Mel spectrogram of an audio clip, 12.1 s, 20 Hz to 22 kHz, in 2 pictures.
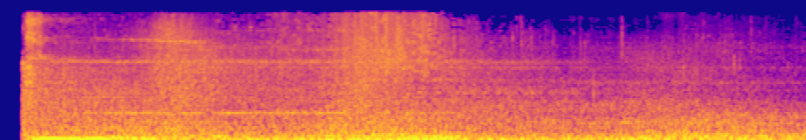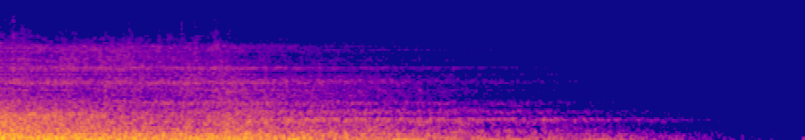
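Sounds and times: explosive hit: 0:00.2 - 0:06.6
deep rumbling sound effect: 0:00.2 - 0:11.2.

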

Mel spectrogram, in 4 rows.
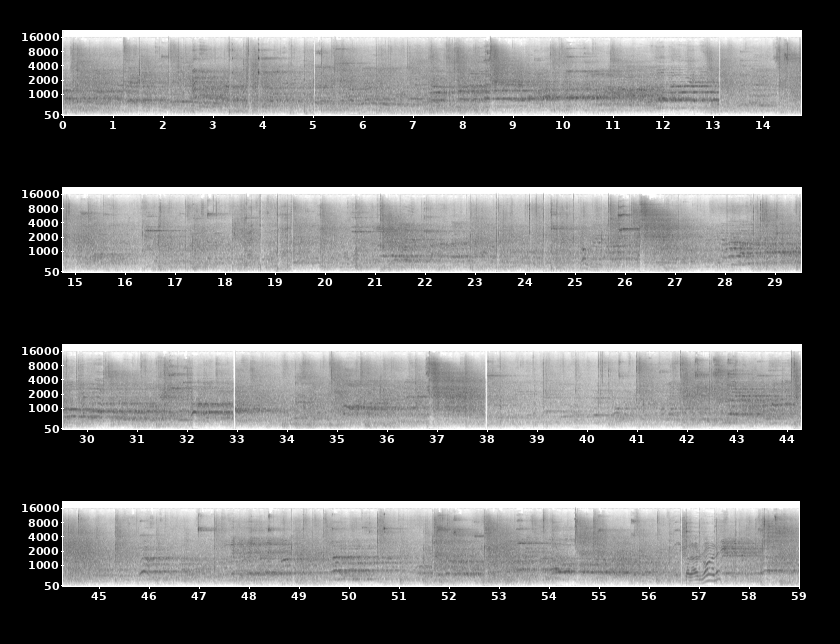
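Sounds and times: players shouting: 0:00.0 - 0:38.3, 0:39.2 - 0:59.0.

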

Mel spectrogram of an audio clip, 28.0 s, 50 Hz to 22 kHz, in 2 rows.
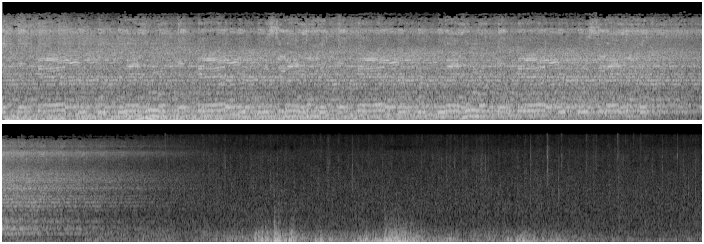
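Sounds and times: music: 0:00.0 - 0:17.2
steady rain: 0:00.0 - 0:28.0
rolls of thunder: 0:19.0 - 0:20.5, 0:21.1 - 0:23.1.

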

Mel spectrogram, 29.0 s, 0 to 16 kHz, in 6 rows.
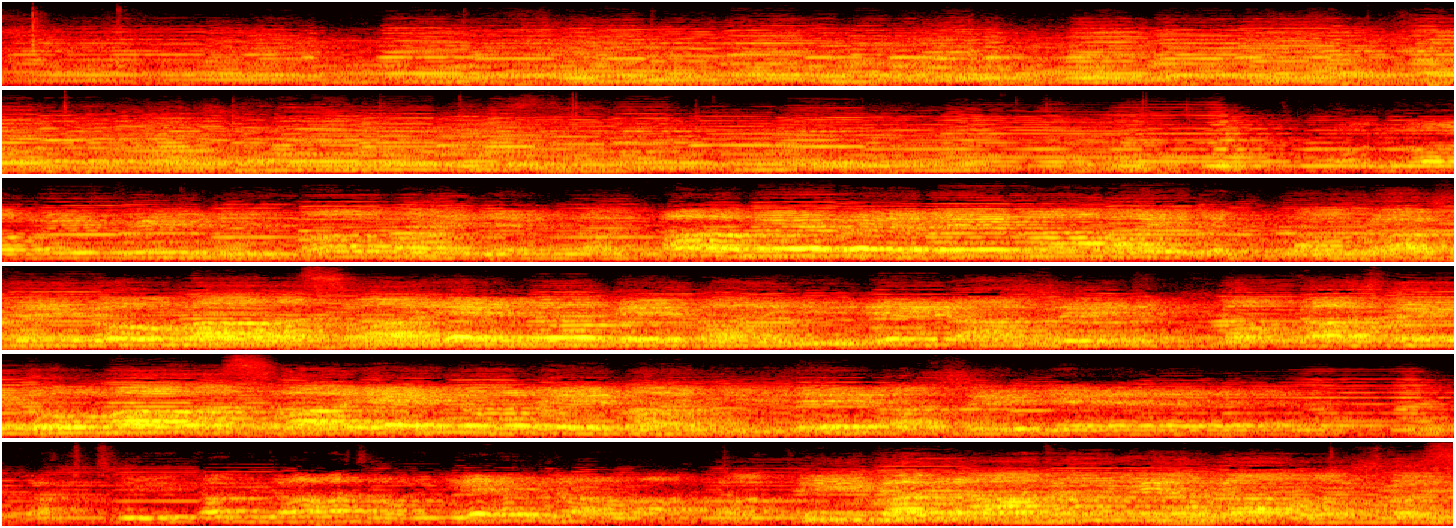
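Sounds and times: button accordion: 0:00.0 - 0:29.0
male choir singing in harmony: 0:09.1 - 0:29.0.

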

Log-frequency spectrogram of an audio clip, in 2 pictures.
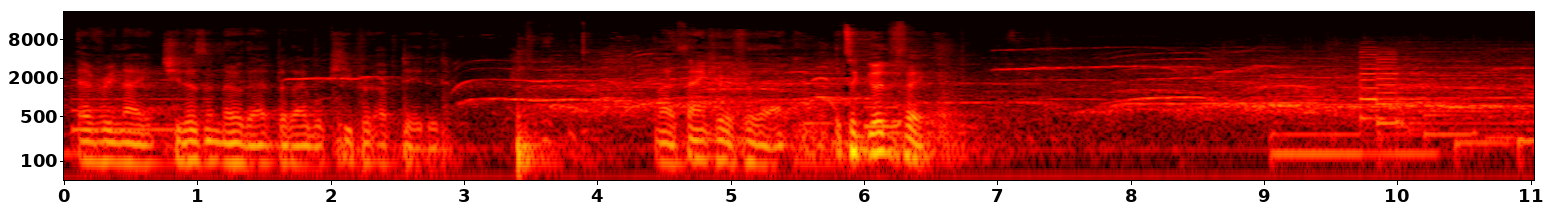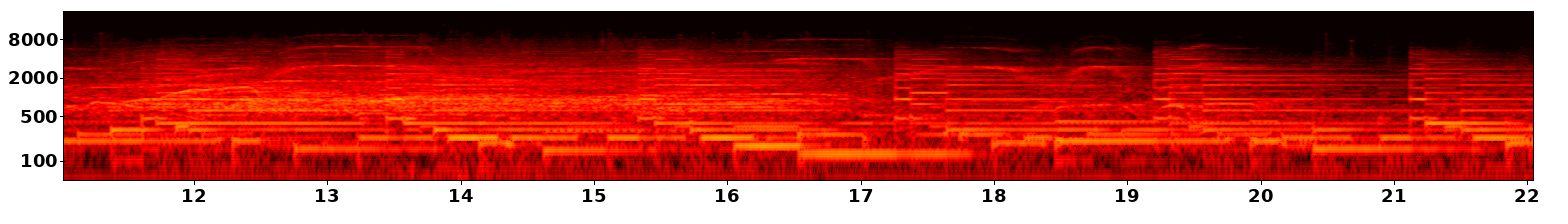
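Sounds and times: audience whoops: 0:03.0 - 0:06.1, 0:06.7 - 0:20.3
electric guitar held notes: 0:09.1 - 0:22.0.

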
